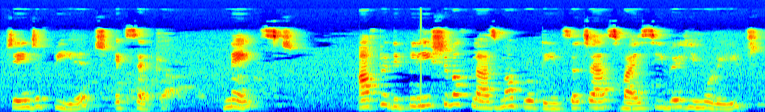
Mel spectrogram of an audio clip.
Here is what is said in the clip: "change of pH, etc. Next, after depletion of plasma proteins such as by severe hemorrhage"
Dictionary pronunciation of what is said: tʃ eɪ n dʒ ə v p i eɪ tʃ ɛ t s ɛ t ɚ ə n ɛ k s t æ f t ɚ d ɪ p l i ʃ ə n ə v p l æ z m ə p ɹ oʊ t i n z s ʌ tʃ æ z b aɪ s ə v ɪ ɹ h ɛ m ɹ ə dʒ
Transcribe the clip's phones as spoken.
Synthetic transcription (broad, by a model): tʃ eɪ n dʒ ə v p i eɪ tʃ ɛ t s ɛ t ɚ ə n ɛ k s t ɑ f t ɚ d ɪ p l i ʃ ə n ə v p l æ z m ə p ɹ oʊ t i n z s ʌ tʃ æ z b aɪ s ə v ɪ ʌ h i m ɹ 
